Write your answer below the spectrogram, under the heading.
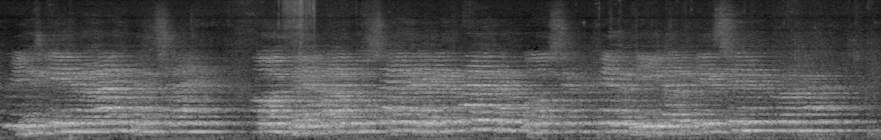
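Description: Dominican friars chanting the Vespers office, a group of men's voices singing together in phrases of a few seconds with short breaks between, ending just before the close.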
